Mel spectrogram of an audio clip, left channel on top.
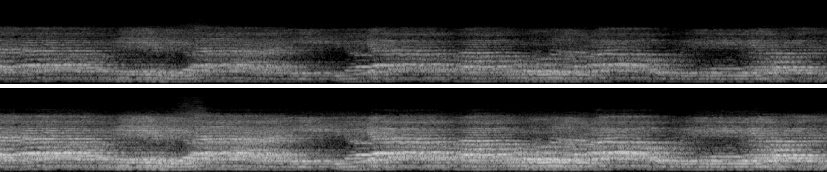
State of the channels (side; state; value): left; quieter; 11.2 dB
